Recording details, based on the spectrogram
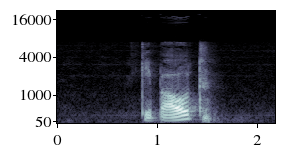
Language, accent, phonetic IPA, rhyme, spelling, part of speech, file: German, Austria, [ɡəˈbaʊ̯t], -aʊ̯t, gebaut, adjective / verb, De-at-gebaut.ogg
- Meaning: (verb) past participle of bauen; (adjective) built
